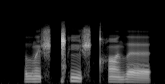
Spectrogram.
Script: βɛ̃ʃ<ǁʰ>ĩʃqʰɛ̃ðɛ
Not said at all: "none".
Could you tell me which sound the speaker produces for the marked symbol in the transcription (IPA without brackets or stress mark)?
ǁʰ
